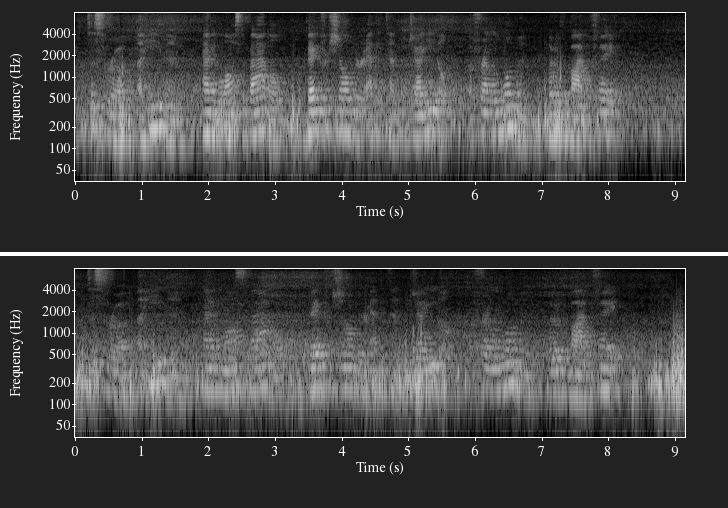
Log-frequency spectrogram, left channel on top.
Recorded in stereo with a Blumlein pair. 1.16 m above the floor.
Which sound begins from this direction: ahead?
A woman speaking, at 0.2 s.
